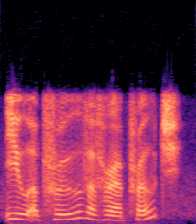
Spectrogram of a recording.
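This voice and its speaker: A man's voice: high voice, a little slow. An actor playing an earnest, plain-spoken male warrior hero in a video game, speaking formally and precisely. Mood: firm. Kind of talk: scripted video game dialogue. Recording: thin phone-like band, music behind.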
